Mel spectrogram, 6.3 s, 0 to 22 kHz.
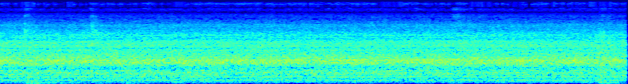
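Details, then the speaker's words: APC UPS after load cut to half, 600 W: overload cleared and continuous overload alarm beep stopped; only quiet steady fan hiss, running normally. "Load आधा कर दिया है, 600 वाट। Overload ख़त्म हो गया। Beep भी ख़त्म हो गया।"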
